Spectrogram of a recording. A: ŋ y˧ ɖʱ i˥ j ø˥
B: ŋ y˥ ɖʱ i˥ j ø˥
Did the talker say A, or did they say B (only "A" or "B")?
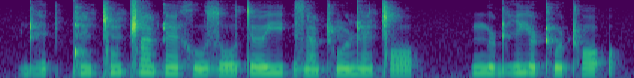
A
